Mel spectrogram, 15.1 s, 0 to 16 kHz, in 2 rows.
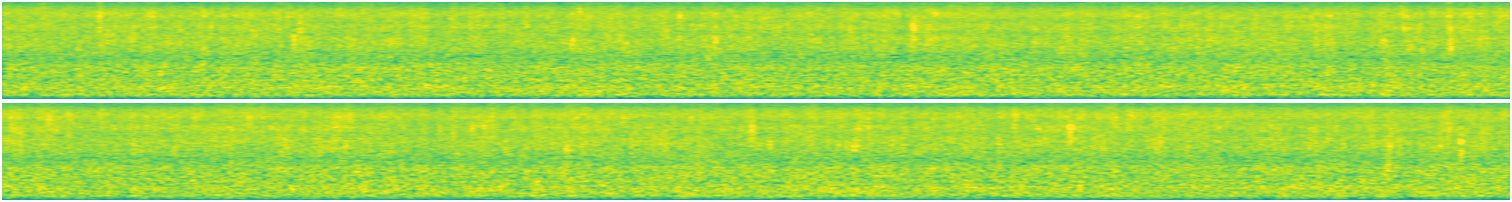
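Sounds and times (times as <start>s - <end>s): steady rain hiss: 0.0s - 15.0s.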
